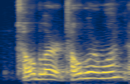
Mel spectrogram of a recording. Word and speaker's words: Toblerone: Toble run. Okay. – Did I say it? Toble run. – Yeah, that's how it's broken up. Toble, and then spaced Rone. Toblerone.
